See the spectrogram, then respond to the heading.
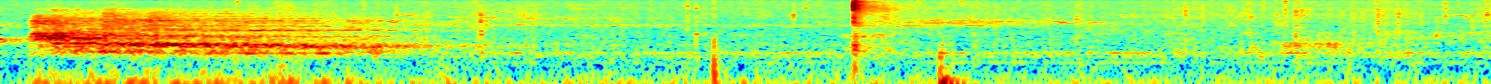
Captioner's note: tree limbs rustling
